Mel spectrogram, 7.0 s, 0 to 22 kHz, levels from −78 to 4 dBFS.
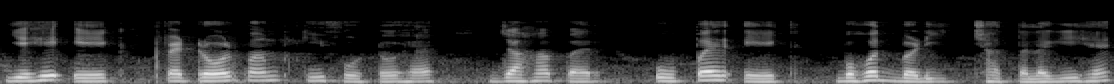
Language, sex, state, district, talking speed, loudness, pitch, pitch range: Hindi, male, Punjab, Pathankot, 140 wpm, -16 LUFS, 155 Hz, 140-175 Hz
